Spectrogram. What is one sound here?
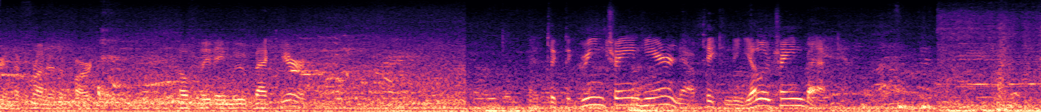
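A middle-aged man talks with animation close to the microphone.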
